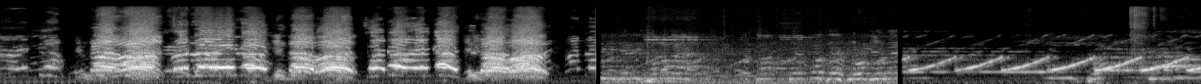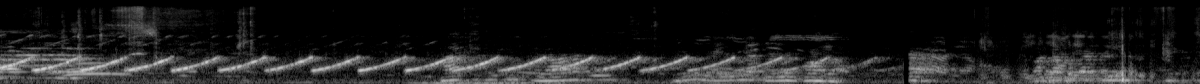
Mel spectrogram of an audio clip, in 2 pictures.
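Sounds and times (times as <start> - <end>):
electronic siren yelping: 9.0 - 21.1.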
